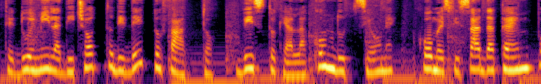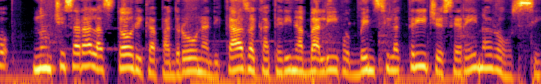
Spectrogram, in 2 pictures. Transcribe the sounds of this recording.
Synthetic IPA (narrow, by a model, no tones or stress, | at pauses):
t̪ːed̪uemiːlad̪it͡ʃɔt̪ːod̪id̪et̪ːofat̪ːovist̪ok̟ealːakond̪ut̪sːjoːnekomesisad̪at̪ɛmponont͡ʃisaɾalast̪ɔːɾikapad̪ɾoːnad̪ikaːzakat̪eɾiːnabaliːvobensilat̪ːɾiːt͡ʃeseɾɛːnarosːi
